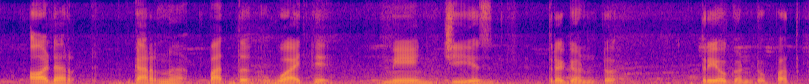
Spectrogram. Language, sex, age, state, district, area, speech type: Kashmiri, male, 18-30, Jammu and Kashmir, Baramulla, rural, read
